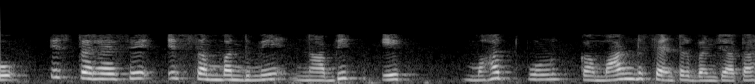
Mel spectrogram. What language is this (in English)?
Hindi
